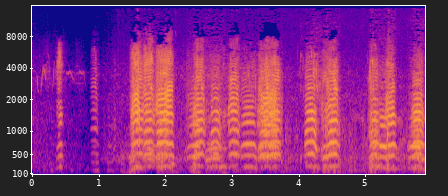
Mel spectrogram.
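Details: Bar-headed geese (Anser indicus) give nasal honking calls in rapid overlapping bursts, with brief pauses between loud clusters and a few soft notes opening the sequence.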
